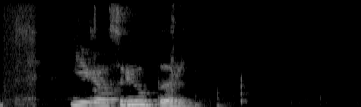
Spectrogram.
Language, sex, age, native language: Icelandic, female, 10, Icelandic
